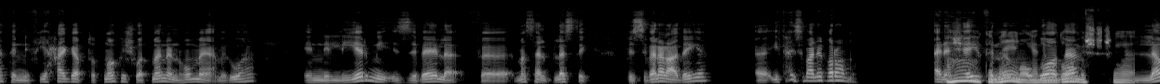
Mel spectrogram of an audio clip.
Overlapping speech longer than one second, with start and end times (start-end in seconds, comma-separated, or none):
9.5-10.9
